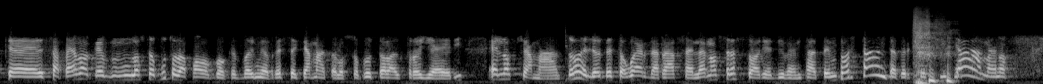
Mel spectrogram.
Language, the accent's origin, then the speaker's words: Italian; Palermo, Sicily, Italy; Sì, sono palermitana, anche se ho origini nella provincia di Messina, ma sono palermitana.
